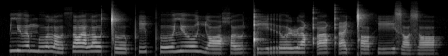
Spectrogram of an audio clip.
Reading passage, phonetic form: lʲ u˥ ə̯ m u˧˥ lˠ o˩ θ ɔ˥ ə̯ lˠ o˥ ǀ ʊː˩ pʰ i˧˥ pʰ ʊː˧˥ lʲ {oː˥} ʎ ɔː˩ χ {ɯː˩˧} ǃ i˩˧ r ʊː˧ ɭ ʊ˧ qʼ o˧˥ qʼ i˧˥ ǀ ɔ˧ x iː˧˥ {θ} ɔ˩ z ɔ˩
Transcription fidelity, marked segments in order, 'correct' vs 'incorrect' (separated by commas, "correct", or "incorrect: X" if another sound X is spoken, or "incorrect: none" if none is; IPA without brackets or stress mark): correct, incorrect: ʊː˩˧, incorrect: z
